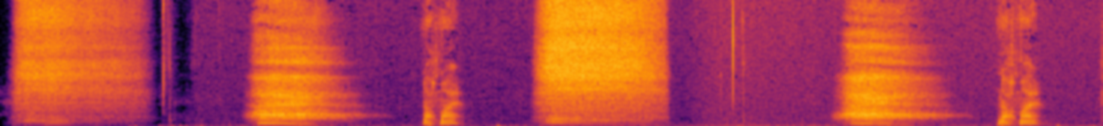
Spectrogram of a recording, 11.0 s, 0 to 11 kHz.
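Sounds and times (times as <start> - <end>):
sighing exhale with a faint voiced tone: 0.0 - 1.6, 2.4 - 3.8, 5.4 - 6.7, 8.3 - 9.7
deep breaths during a guided conscious-breathing exercise: 0.0 - 4.0, 5.3 - 6.8, 8.2 - 9.8
speech: 4.3 - 4.7, 10.0 - 10.5.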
